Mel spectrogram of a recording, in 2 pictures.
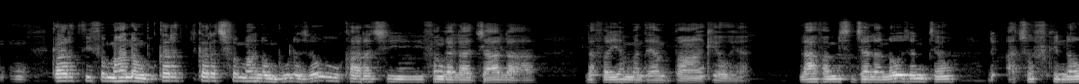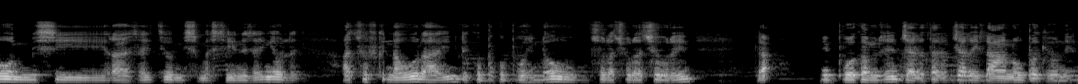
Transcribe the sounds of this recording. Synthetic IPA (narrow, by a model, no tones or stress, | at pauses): kaɾut̪ifamaɦanambukaɾat͡ʃkaɾat͡ʃi̥famaɦanambuləzawkaɾat͡ʃifaŋɡalad͡ʒalə | lafaiɦəmand̪eamibaŋkaweɦa | lafəmisid͡ʒalanawzanit̪aw | leʔat͡sufi̥kinawamimisiraɦzajt̪ewmisi̥masinizajɲawle | at͡sufi̥kinaweɾaɦinilekabukabuɦinawsuɾat͡suɾat͡ʃewɾeni̥ | la | mibuakaminzad͡ʒalat̪aɾad͡ʒalailanowbakewnen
